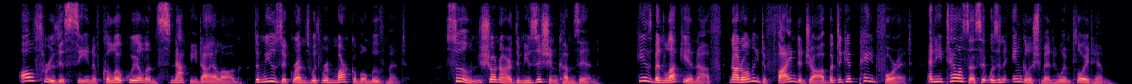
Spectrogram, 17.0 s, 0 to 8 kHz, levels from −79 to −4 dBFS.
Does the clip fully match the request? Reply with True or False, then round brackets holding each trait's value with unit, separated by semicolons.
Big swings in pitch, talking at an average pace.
True (8.3 semitones; 175 wpm)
